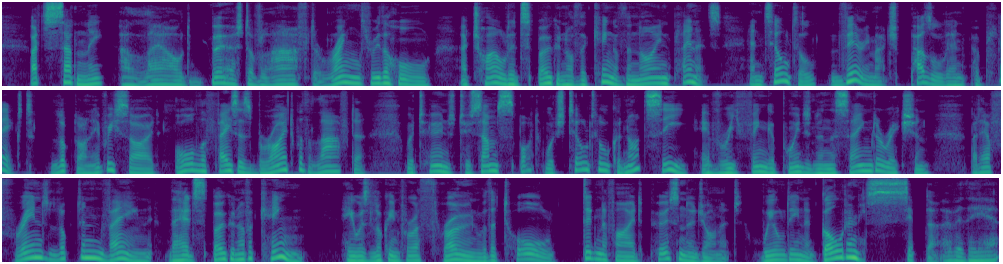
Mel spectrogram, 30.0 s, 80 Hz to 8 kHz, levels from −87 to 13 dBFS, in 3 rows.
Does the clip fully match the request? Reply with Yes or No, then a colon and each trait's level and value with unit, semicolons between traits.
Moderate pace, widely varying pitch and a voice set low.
Yes: average, 175 wpm; wide, 6.3 semitones; low, 120 Hz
